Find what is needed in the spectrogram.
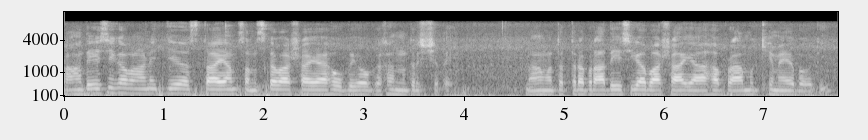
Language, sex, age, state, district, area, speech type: Sanskrit, male, 30-45, Kerala, Thrissur, urban, spontaneous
